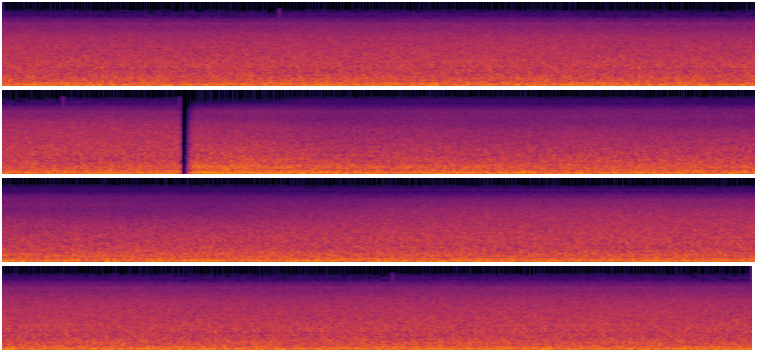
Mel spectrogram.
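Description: Waterfall and mountain stream rushing steadily over rocks. About nine seconds in, the sound cuts out for an instant and then resumes.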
